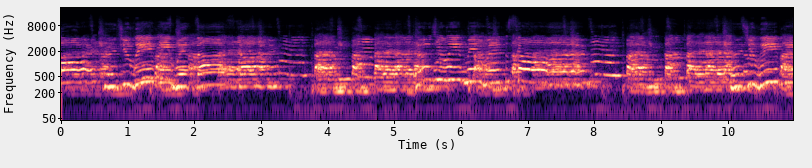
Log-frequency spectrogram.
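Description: All-female a cappella group singing in close harmony, several voices layered with no instruments.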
